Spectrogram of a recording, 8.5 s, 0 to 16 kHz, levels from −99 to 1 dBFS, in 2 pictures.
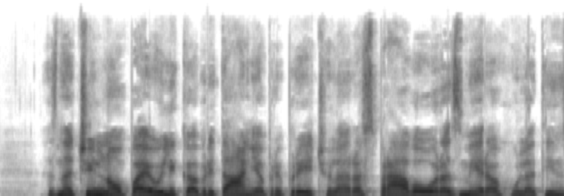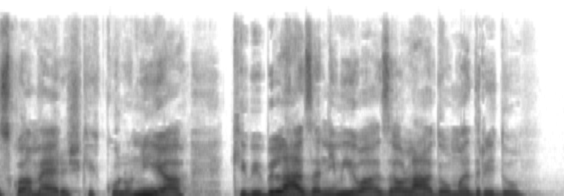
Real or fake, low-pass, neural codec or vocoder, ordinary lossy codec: real; 14.4 kHz; none; AAC, 48 kbps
